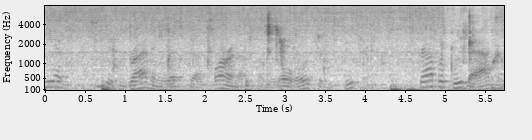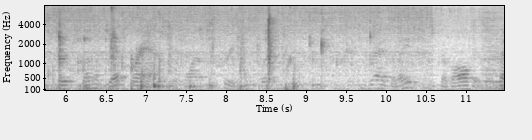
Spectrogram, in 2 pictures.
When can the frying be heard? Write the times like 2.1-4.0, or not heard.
0.0-11.4.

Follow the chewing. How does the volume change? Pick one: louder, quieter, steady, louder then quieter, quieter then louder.
louder.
